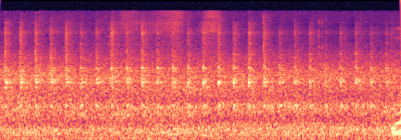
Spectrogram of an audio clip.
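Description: A steady mechanical hum, like a small motor or engine running, with a fast, even pulse in it.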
